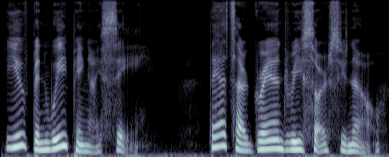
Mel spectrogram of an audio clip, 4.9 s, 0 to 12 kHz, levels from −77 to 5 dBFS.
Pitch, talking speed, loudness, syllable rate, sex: 170 Hz, 125 wpm, -16 LUFS, 3.8 syllables/s, female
